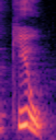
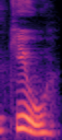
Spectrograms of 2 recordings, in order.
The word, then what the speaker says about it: queue: have this word and i know the spelling looks horrific i mean how are you going to pronounce this but it is actually very simple it's q it's the long line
